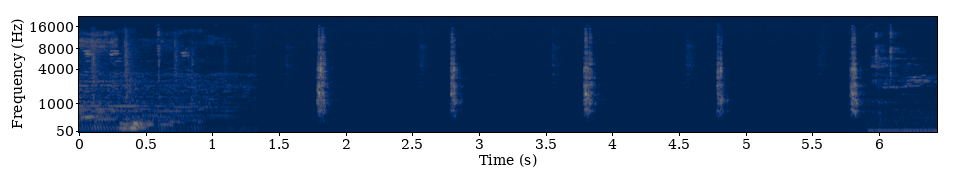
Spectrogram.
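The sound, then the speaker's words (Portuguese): A clock ticks steadily, six sharp, evenly spaced clicks about one second apart against near silence, after a brief burst of louder sound at the start. “ele encontrou uma solução para esse problema analisando um relógio bastante preciso.”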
